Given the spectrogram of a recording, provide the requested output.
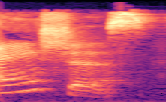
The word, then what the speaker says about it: anxious: A mesma coisa com anxious. Anxious. E a mesma coisa com curious. Curious. E dangerous. Dangerous. Então presta atenção. Se você vê a palavra com O-U-S, você sabe que o som é de us.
